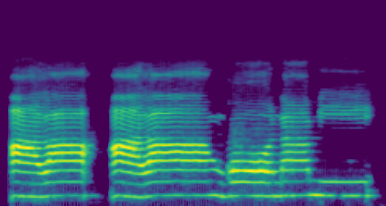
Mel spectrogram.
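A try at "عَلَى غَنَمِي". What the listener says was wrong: Ala, ini jawabannya keluar. Honami. Ala gonami. Jangan ngopur. Ala ngomor. Ala gonami. Go biasa. Ala gonami.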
